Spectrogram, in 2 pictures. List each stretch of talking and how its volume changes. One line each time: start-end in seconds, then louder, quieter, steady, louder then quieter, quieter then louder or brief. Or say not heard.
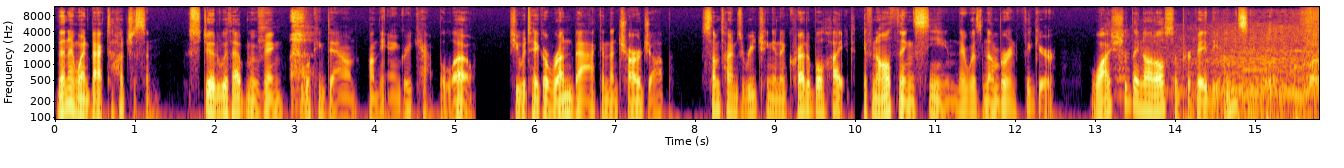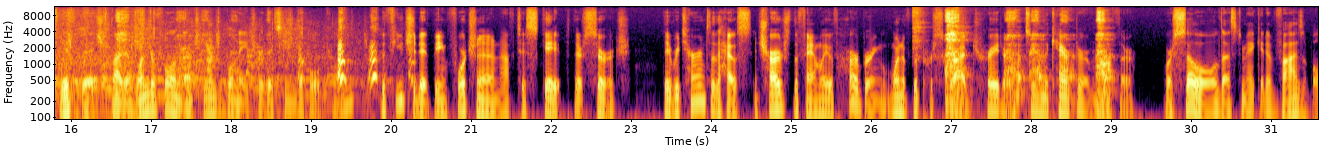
0.0-31.5 steady.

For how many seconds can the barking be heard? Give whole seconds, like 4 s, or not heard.
3 s.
